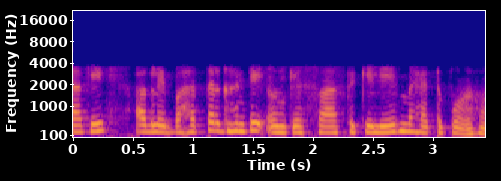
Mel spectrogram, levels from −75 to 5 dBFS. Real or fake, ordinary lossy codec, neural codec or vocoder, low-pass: fake; none; autoencoder, 48 kHz, 32 numbers a frame, DAC-VAE, trained on Japanese speech; 3.6 kHz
